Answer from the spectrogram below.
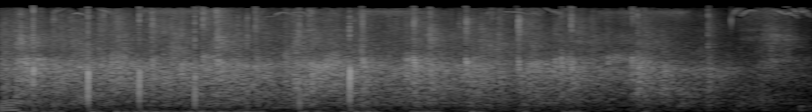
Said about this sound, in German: Danke meine lieben Teens und auch die, die ausgeholfen haben. Gebt doch ihnen mal einen Applaus für das coole Theater, das sie gemacht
